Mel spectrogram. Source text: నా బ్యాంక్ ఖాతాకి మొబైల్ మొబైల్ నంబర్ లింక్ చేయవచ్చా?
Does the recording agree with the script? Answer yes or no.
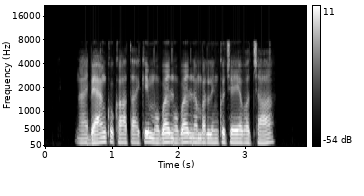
yes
